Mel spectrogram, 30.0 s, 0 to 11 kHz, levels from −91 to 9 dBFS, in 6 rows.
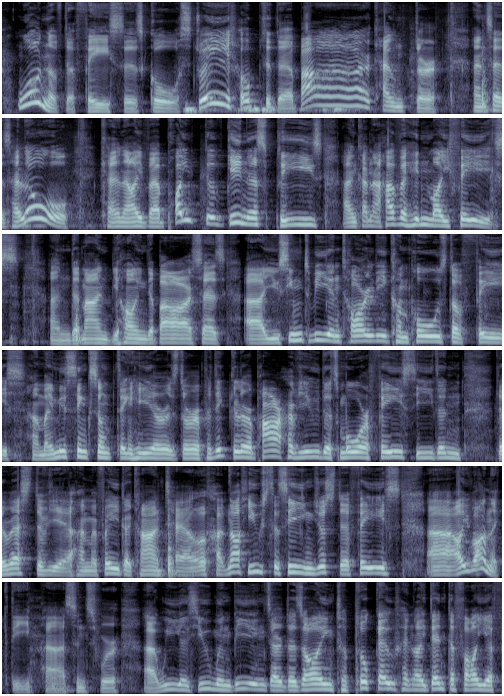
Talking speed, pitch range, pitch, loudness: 195 wpm, 120-165 Hz, 145 Hz, -18 LUFS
